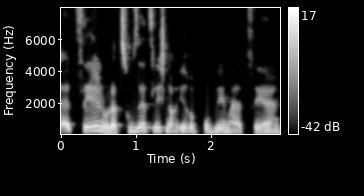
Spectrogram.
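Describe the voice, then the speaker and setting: A woman with a plain, everyday voice and a fairly high pitch talks at a moderate pace. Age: 30s. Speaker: fitness coach. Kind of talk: interview.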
